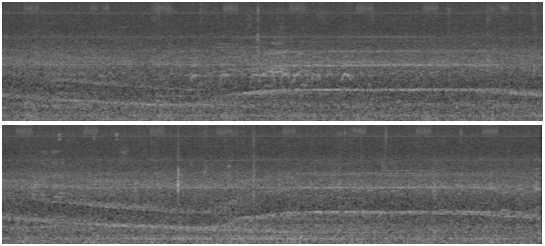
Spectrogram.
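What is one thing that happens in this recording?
Footsteps tap on pavement as people walk past.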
